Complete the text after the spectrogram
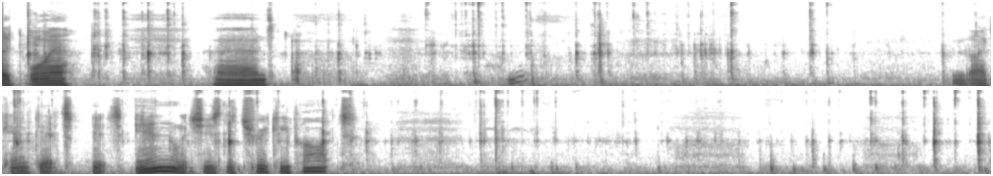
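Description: A metal tool clicks and scrapes inside a lock.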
